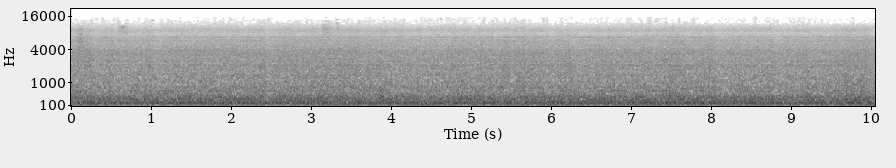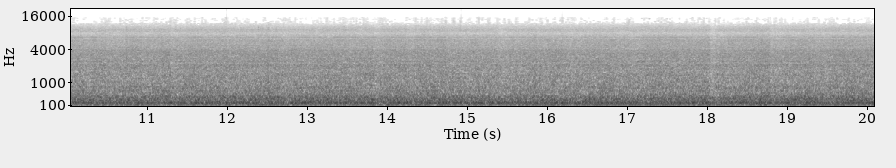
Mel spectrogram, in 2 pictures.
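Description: Jet engines roar with a steady, low drone inside an airplane cabin in flight.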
